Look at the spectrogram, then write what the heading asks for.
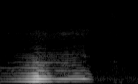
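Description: A hornet's deep, steady droning buzz, swelling briefly and then cutting off.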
